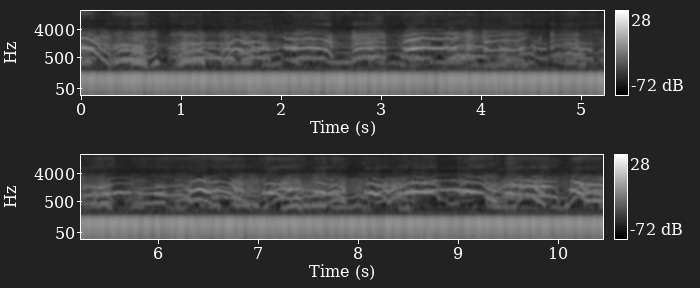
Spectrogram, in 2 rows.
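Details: Several newborn field-line Labrador Retriever pups, born to 2017 JFA Grand Champion biscuit, after nursing at morning: busy chorus of thin, bending whines and short yips, almost unbroken, against a steady low droning hum.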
